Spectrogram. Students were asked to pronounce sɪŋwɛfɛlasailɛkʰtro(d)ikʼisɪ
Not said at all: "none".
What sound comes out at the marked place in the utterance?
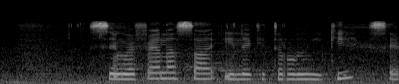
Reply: n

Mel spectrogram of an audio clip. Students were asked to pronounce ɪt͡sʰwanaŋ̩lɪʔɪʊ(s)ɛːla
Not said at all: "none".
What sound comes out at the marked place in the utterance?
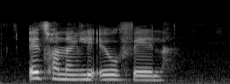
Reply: f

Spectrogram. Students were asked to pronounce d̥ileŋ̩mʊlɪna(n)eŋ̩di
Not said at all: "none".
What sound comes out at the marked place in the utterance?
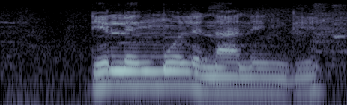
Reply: n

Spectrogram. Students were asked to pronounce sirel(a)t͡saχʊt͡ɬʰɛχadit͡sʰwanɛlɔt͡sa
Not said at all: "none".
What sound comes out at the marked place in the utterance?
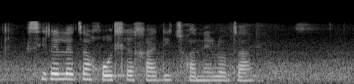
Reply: e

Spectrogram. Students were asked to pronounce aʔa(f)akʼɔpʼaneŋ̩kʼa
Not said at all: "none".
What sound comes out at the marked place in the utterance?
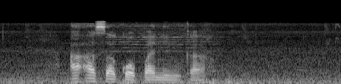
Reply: s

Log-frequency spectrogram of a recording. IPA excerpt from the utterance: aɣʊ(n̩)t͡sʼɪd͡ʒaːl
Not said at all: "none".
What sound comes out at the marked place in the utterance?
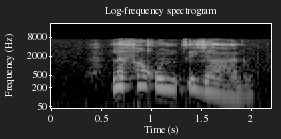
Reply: n̩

